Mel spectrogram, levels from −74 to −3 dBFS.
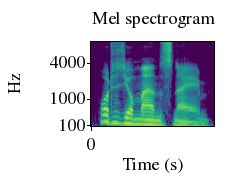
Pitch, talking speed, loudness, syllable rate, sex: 120 Hz, 245 wpm, -16 LUFS, 4.7 syllables/s, male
